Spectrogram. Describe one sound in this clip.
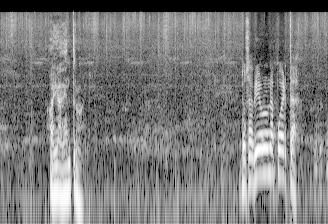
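A man speaks loudly in short bursts nearby.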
